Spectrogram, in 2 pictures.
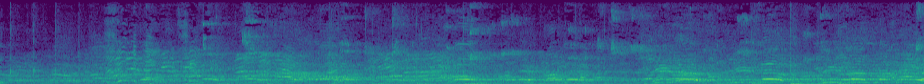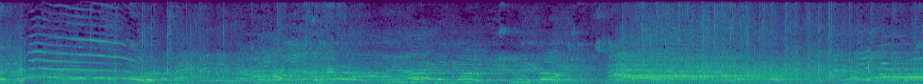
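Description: A basketball game in a gym: a ball bouncing on the hardwood floor and sneakers squeaking in short chirps, under a background of crowd voices in a large echoing hall. The crowd noise swells near the end.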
